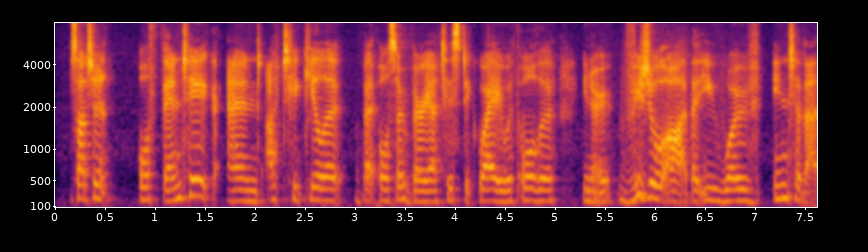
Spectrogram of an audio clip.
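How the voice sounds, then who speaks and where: The speaker has an Australian accent and fairly even intonation. The pace is moderate. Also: woman. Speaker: podcast host. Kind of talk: interview conversation.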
